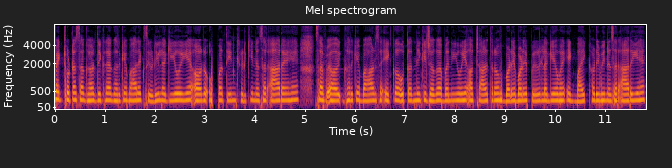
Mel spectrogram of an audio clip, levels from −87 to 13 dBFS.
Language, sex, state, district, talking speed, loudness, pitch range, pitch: Hindi, female, Uttar Pradesh, Muzaffarnagar, 275 wpm, -15 LUFS, 200-210 Hz, 205 Hz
